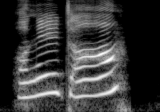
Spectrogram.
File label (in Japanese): "おにいちゃん？", kawaii voice; ASMR; 二人称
